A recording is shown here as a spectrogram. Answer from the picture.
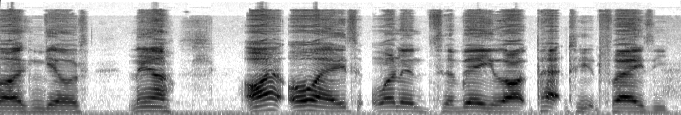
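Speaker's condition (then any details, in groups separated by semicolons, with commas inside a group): Cerebral palsy; from birth, tight muscles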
